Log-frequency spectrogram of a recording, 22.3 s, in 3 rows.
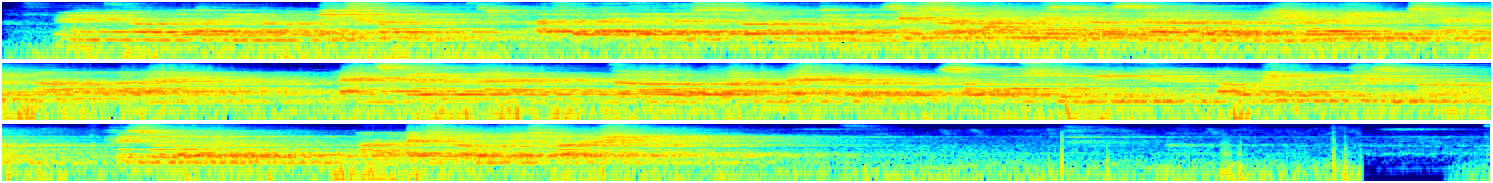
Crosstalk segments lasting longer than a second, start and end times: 4.5-5.7

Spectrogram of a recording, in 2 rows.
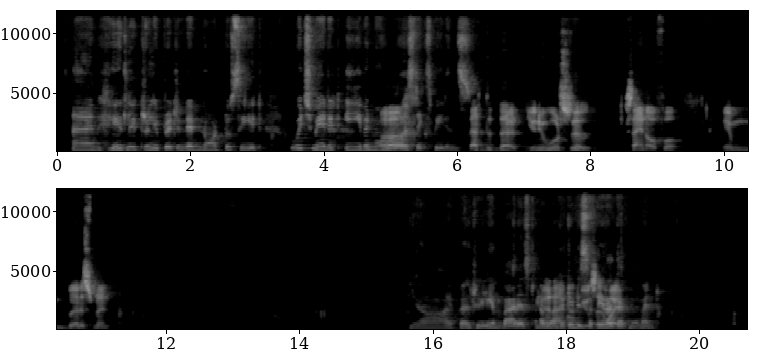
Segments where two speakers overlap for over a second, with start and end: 17.6-18.9

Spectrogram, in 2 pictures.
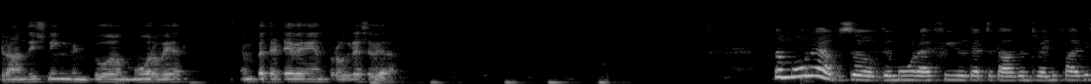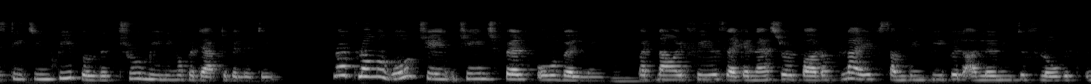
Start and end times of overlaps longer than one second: none

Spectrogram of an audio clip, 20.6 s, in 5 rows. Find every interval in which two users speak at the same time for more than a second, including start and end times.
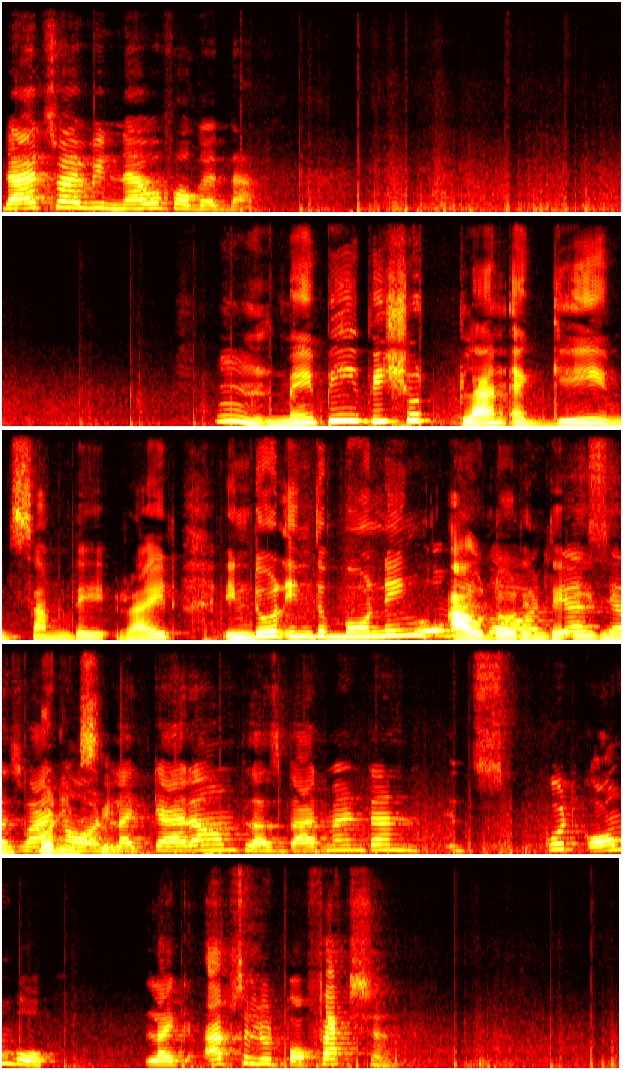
11.0-13.2

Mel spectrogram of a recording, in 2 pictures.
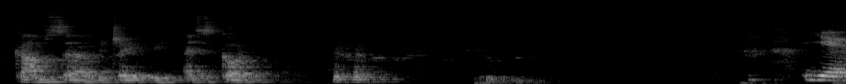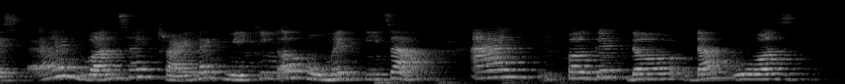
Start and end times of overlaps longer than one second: none

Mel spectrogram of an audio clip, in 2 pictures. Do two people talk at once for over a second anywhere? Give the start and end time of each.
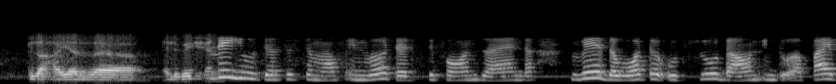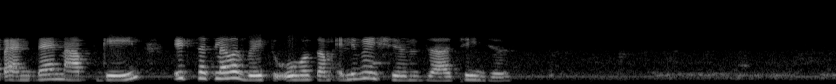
none

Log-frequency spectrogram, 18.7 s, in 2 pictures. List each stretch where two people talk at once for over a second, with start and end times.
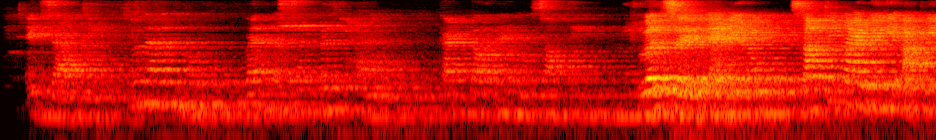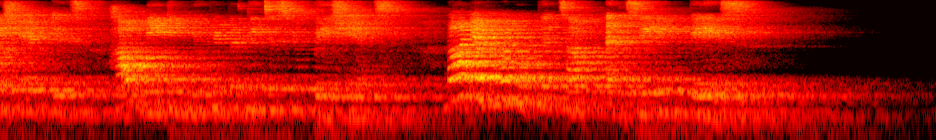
none

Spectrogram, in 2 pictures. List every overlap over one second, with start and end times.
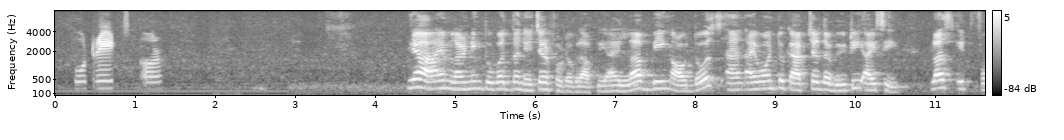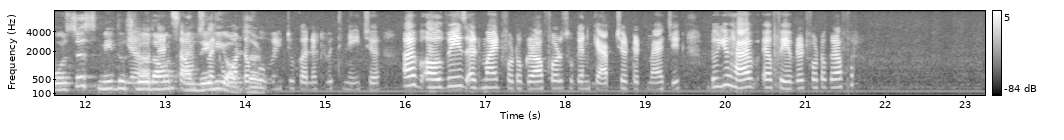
12.5-14.3

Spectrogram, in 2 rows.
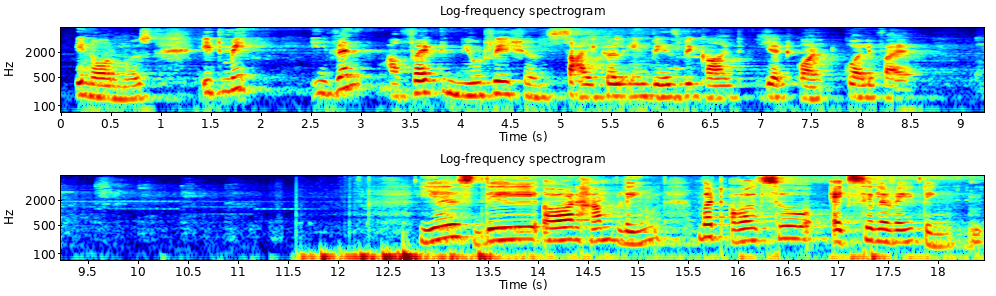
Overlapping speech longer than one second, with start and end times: none

